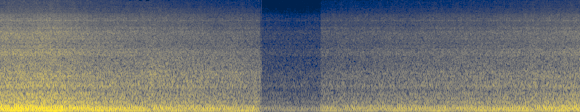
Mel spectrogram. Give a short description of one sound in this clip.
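A heavy truck engine drones steadily.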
